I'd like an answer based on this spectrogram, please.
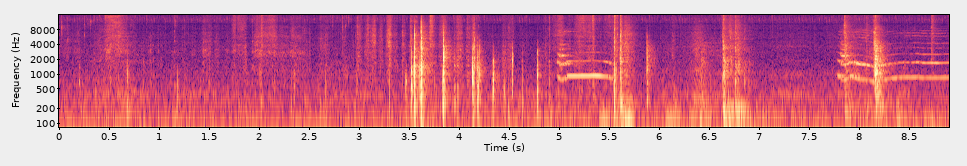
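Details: Pet cat at home after a damp day out, waiting for a dinner of chicken broth in brown rice: two short meows near the end, amid clicks, rustling and handling noises in a small room.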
